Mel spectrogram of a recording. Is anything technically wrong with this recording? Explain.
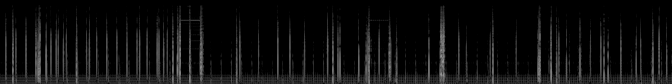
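Yes. From 2.3 s to the end, the sound takes on a fast, rough flutter, a robotic tremolo pulsing around 50 times a second. This is overlap-add ripple: windowed frames were rejoined with overlaps that don't sum evenly, so the level dips about 11 dB once per frame.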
